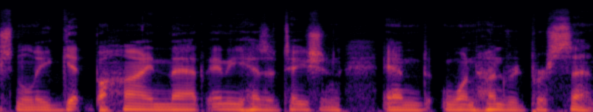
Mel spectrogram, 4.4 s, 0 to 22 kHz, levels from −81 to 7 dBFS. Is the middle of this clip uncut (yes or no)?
no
